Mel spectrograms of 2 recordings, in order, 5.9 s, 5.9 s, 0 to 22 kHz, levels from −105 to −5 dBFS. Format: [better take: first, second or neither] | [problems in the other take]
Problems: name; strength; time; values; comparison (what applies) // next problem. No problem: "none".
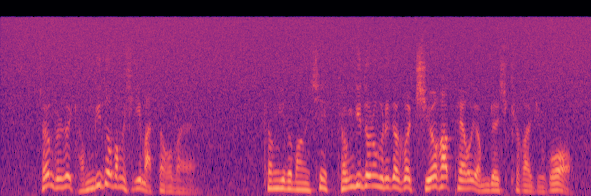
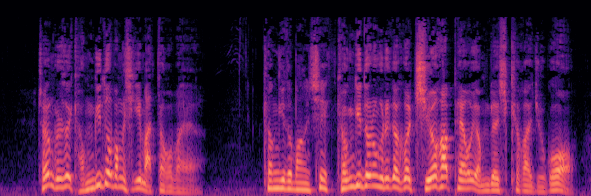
second | hiss; loud; throughout; 8 dB below the speech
